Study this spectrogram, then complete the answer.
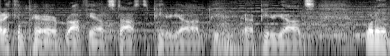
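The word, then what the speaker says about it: Petr Yan: It's Peter Yan, okay, people?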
